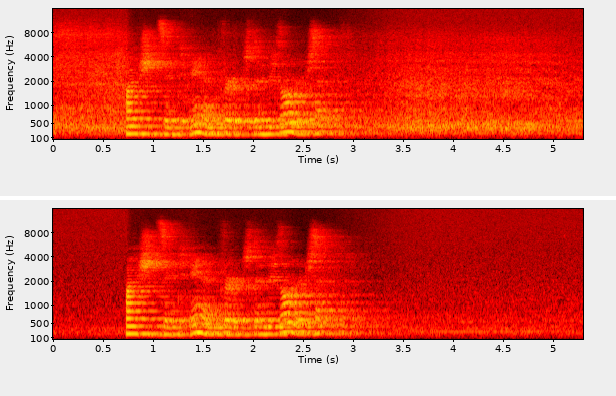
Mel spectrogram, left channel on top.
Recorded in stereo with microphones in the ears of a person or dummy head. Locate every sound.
0.7 s a woman speaking: 15° right (ahead or behind), 1.2 m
